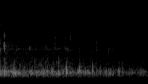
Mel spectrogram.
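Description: Water boils over a fire at a steady rolling simmer, a dense, continuous bubbling with quick pops and gurgles, fairly quiet, with no voices.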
